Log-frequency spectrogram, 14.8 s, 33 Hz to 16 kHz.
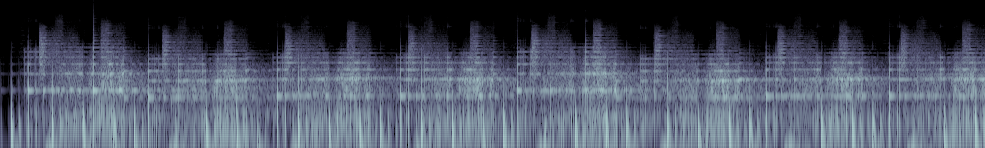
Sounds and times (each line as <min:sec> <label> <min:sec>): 0:00.2 Drums 0:14.7
0:00.4 Bass 0:14.7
